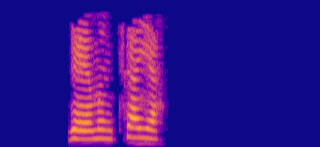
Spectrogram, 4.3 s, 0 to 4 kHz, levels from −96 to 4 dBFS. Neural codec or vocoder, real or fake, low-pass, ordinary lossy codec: none; real; 3.6 kHz; MP3, 16 kbps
